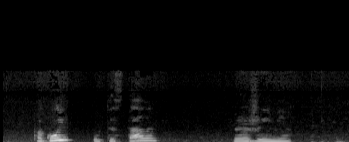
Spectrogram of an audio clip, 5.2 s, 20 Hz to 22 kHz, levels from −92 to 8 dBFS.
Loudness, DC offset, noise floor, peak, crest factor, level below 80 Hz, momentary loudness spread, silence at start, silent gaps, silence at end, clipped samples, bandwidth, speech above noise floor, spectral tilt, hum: -22 LUFS; under 0.1%; -69 dBFS; -4 dBFS; 22 dB; -68 dBFS; 24 LU; 0.55 s; none; 0.9 s; under 0.1%; 5.4 kHz; 47 dB; -9 dB/octave; none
